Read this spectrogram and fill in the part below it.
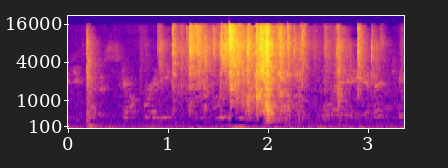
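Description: A foil card pack crinkles and tears as hands rip it open.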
